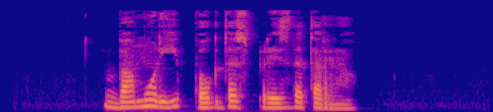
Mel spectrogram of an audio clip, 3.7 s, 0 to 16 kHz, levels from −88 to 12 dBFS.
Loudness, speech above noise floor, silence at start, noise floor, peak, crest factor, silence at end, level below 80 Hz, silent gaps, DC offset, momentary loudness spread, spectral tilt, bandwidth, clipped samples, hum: -21 LUFS; 53 dB; 0.8 s; -74 dBFS; -2 dBFS; 22 dB; 1.05 s; -68 dBFS; none; under 0.1%; 12 LU; -5.5 dB/octave; 11.5 kHz; under 0.1%; none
